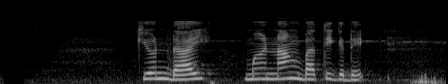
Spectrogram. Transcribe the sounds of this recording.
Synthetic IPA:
kiondaj | mənaŋbat̪iɡədɛʔ

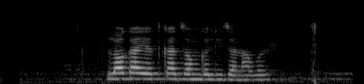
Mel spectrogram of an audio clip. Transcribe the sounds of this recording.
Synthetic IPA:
lʌɡajʌt̪kad͡zʌŋɡʌlid͡zʌnabʌr

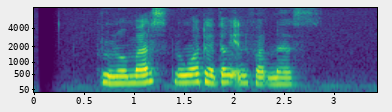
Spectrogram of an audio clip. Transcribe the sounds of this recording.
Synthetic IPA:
b̥ɾunomarsluŋɔɖ̥ä̤t̪əŋḭnfarnas

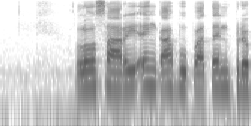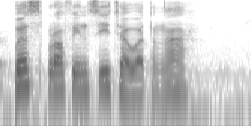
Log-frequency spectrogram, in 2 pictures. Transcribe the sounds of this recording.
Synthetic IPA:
losaɾiʔɪŋkab̥upat̪ɛnb̥ɾəb̥ə̤spɾofinsid̥ʒ̥ä̤wat̪əŋah

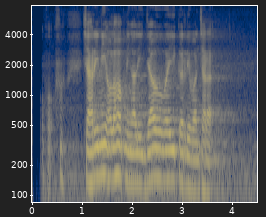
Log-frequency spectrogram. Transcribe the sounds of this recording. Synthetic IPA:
o̰ʃahɾiniɔlɔɦɔk̚niŋalid͡ʒauwəikɨrdiwaɲt͡ʃaɾa̰

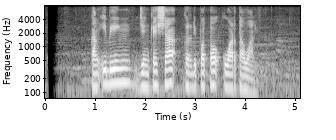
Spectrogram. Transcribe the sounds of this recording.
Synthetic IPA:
kaŋibiŋd͡ʒɨŋkɛʃaʔkɨrdipɔt̪ɔkuwart̪awan

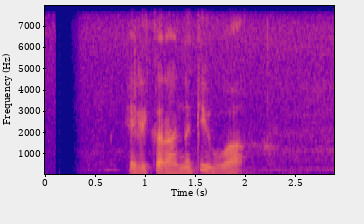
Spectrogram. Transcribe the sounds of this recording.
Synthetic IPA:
helikəɾanːəkiɦua̰

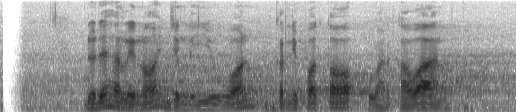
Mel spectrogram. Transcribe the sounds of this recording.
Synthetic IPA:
dodaɦɛrlinɔd͡ʒɨŋlijuwɔnkɨrdipɔt̪ɔkuwart̪awan

